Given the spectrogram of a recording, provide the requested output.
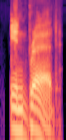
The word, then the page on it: inbred: American English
